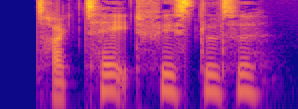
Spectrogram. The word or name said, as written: traktatfæstelse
